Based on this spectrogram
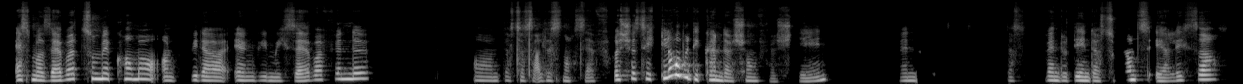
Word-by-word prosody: erst 210 +1 0
mal 195 -2 +4
selber 190 +7 +2
zu 250 +1 0
mir 255 0 +7
komme 245 -1 +2
und 185 -2 -4
wieder 185 -4 0
irgendwie 185 -1 -3
mich 165 -1 -7
selber 180 +6 0
finde“ 255 +3 +2 1.0
und 175 -1 -8
dass 185 - -11
das 175 -3 -5
alles 175 0 -6
noch 160 0 -8
sehr 155 0 -10
frisch 210 +8 -2
ist. 265 0 -1
Ich 235 -2 -1
glaube, 360 +2 +9
die 225 - +1
können 205 -2 +2
das 165 -3 -3
schon 170 -1 -4
verstehen, 155 +6 -8 0.7
wenn 175 0 -7
du - - -34 0.8
das 175 +1 -16 0.2
wenn 190 -1 0
du 175 -1 -6
denen 180 +1 +1
das 165 -2 -5
so - - -7
ganz 210 +1 0
ehrlich 160 +4 -4
sagst. 225 0 +1
185 Hz, 185 wpm, -25 LUFS, 170-225 Hz, 1.0 s, glaube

